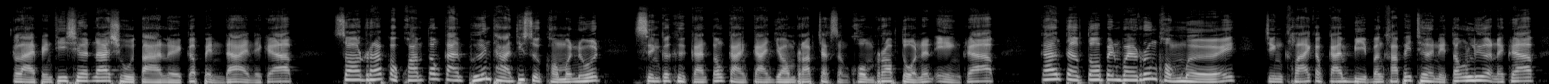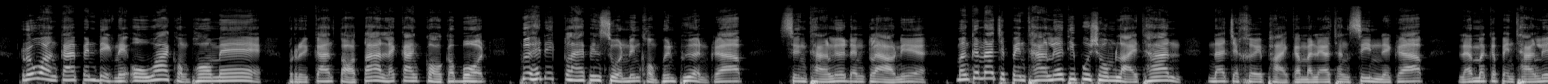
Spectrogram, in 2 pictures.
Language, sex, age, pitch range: Thai, male, 20-39, 120-175 Hz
